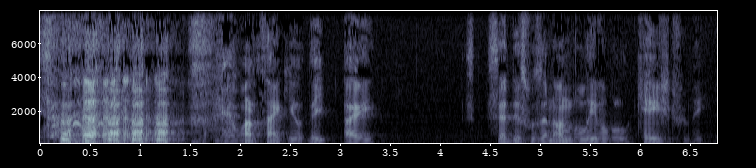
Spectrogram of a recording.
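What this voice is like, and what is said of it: Speaks with a noticeable accent. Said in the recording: “the accent is there. It won't go away.”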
